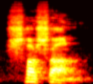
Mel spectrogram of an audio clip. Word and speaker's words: শ্মশান: দেখোতো শ্মশান। পরীক্ষায় যদি তোমাকে প্রশ্ন করে যে শ্মশান শব্দের উচ্চারণটা লিখো। তাহলে দেখোতো এখানে একটা মফল আছে। শব্দের প্রথমে যদি মফলা থাকে ম এর উচ্চারণ হবে না।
